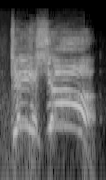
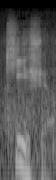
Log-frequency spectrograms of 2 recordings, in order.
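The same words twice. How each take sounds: First: The name is yelled loudly. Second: The name is said at a normal, quiet volume. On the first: The speaker calls it right. "You gotta yell it" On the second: The speaker calls it wrong. "Before that, I didn't hear anything"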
